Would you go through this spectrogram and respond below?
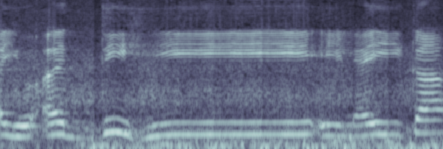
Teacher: مد کو کھینچ کے پڑھیں گے 5 سیکنڈ تک. اور یہاں پہ یا لین ہے تو یا لین کو ہم نرمی سے پڑھیں گے بغیر کھینچے پڑھیں گے.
